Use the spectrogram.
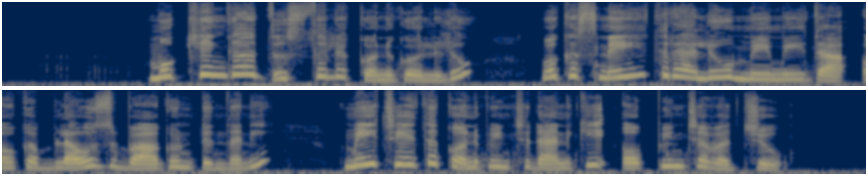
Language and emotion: Telugu, neutral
